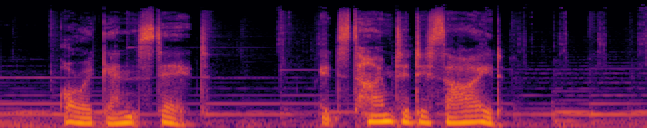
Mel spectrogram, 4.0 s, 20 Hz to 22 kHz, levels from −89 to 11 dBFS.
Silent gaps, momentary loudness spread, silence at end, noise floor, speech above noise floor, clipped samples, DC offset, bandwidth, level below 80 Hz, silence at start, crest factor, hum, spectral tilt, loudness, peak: none; 21 LU; 0 s; -40 dBFS; 21 dB; under 0.1%; under 0.1%; 17 kHz; -48 dBFS; 0 s; 16 dB; none; -5 dB/octave; -19 LUFS; -4 dBFS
